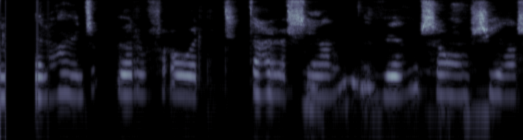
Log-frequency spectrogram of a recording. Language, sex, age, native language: Icelandic, female, 11, Icelandic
